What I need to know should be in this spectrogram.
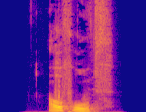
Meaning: genitive singular of Aufruf
- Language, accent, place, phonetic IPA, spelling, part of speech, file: German, Germany, Berlin, [ˈaʊ̯fˌʁuːfs], Aufrufs, noun, De-Aufrufs.ogg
